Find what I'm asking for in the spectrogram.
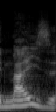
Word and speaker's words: Maiz: Et donc, c'est Maze, M-A-I-Z. Vous pouvez plus aussi le dire Maze, mais on va respecter la, prononciation nord-africaine.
